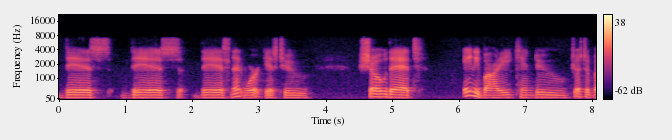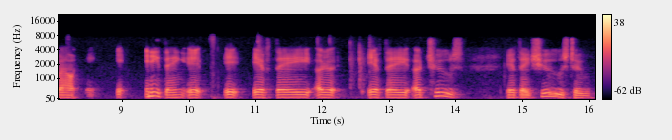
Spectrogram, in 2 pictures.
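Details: Adult man, self-described stutterer; part-word and whole-word repetitions; stuttering.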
